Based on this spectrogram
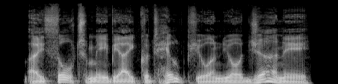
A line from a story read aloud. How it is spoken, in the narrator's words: answered the professor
